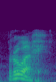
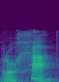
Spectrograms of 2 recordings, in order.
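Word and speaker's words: רוח: So ruach, ruach. Not rucha, but ruach, ruach.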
